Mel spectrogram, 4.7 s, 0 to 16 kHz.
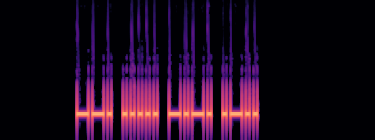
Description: Morse code, heard as a keyed tone, about 25 wpm, 700 Hz. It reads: G5CL
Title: Easy Call Signs - 25wpm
